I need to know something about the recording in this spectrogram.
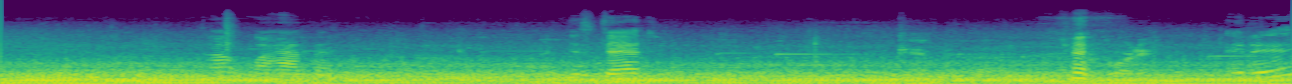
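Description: An elderly woman speaks and laughs nearby.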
